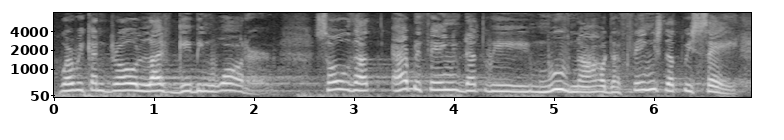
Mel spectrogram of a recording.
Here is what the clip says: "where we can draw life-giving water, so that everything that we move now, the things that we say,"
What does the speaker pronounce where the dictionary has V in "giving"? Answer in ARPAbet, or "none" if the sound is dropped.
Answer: B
